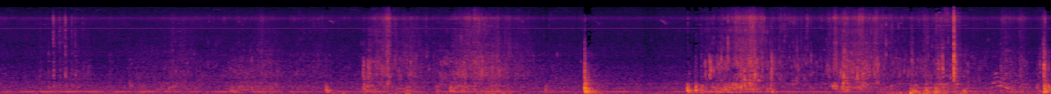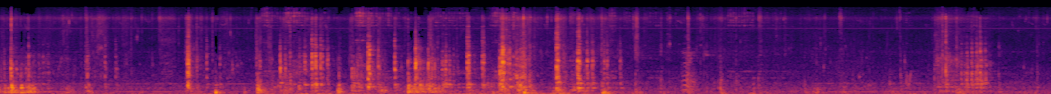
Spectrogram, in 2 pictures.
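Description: Canoe being paddled in and brought alongside a wooden dock: paddle strokes with a sharp knock about nine seconds in, then a long run of knocks and clatters against the hull in the second half as it comes in.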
